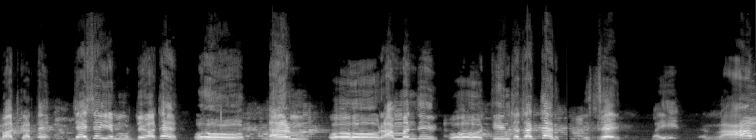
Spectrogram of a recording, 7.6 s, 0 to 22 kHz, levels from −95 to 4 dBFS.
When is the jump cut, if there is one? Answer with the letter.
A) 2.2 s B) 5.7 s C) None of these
C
